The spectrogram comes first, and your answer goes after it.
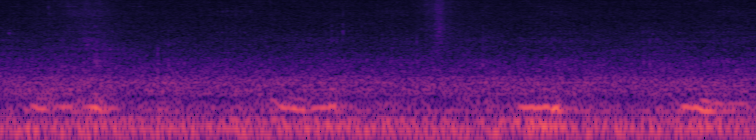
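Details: Loud snoring from a black golden British Shorthair tomcat dozing with the mother cat and their kittens; wheezy falling tones on each breath, about four cycles, over a steady low-pitched rumble and a faint rustle.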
